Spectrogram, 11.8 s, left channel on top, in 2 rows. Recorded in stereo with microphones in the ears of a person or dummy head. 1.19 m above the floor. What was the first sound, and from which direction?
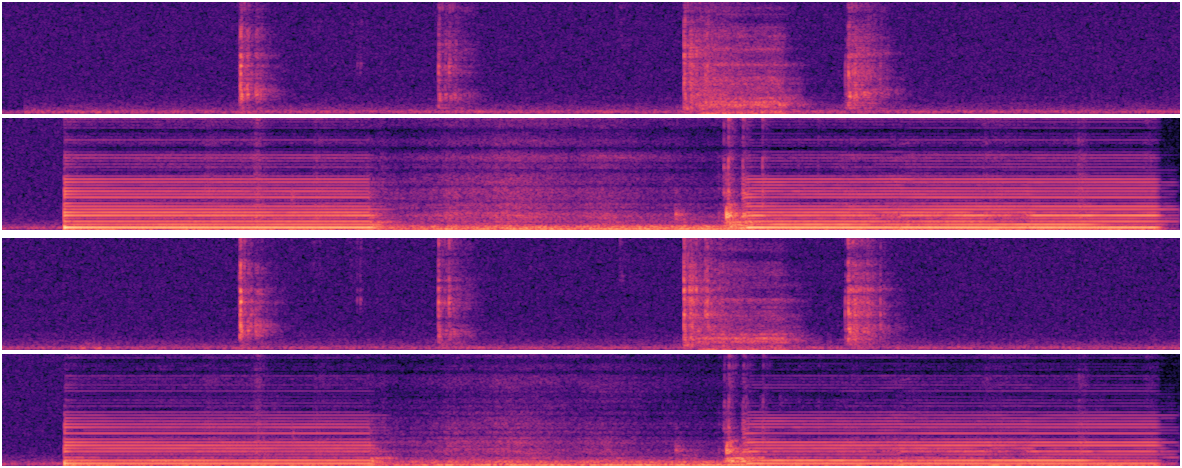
A dropped coin, 15° right (ahead or behind).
